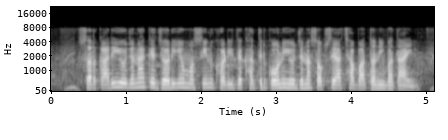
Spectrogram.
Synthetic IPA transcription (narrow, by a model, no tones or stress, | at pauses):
səɾkaːɾijoːd͡ʒnaked͡ʒəɾijə̃məsiːnkʰəɽit̪ekʰaːt̪ɪɾkoːnjoːd͡ʒnasəbseətːʃʰabaːt̪õnĩbət̪aːḭ̃ː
